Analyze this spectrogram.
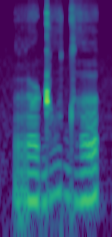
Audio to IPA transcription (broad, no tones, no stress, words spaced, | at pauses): rə˞ɖo̤ dʱə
